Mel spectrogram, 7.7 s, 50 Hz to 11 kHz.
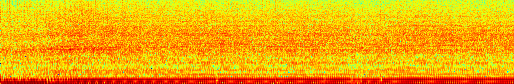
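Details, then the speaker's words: Honda CX500 V-twin idling after the carburetors were cleaned again and ultrasonically cleaned parts were swapped in: steady but uneven idle with an occasional soft pop every second or so; owner suspects a vacuum problem on one side. "foreign so I'm not really sure what's going on there's still that weird popping sound you hear I still think something to do with the vacuum for some reason on this side you can hear it popping every now and again"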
